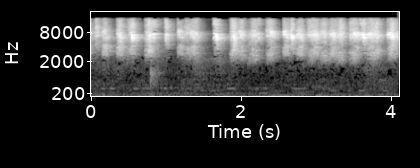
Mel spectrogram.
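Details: Hungry saffron finch chicks of a Venezuelan cross calling during feeding, a steady stream of shrill, hissing squeals rising and falling roughly three times per second.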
